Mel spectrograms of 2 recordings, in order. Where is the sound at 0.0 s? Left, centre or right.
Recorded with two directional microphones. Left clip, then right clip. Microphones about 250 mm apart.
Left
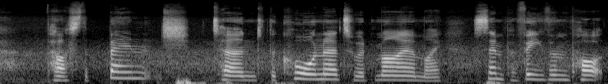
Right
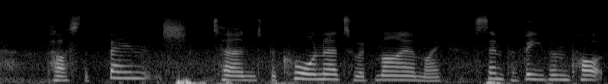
Centre.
